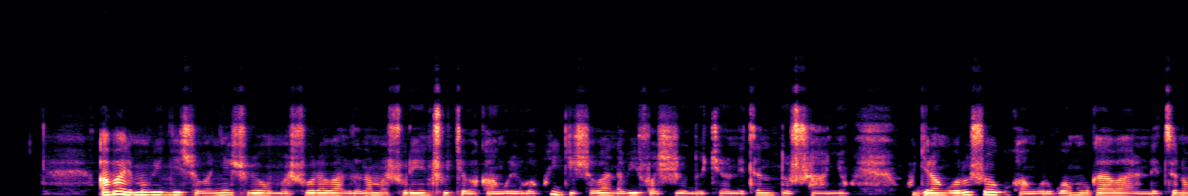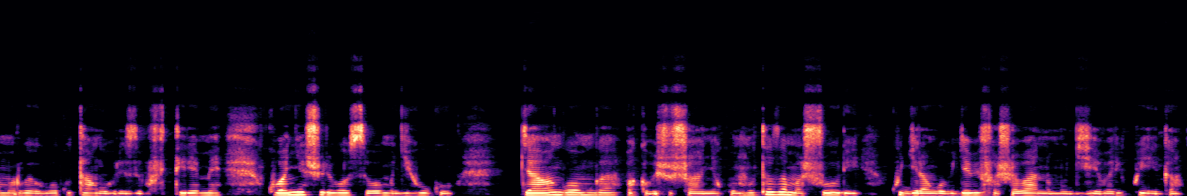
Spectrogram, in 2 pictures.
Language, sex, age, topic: Kinyarwanda, female, 25-35, education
